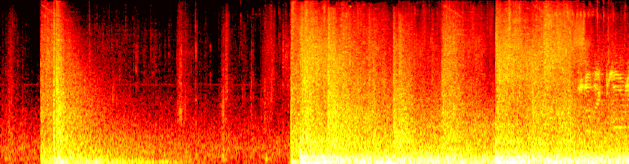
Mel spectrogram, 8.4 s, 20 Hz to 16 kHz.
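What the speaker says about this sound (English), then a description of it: "Cool guys don't look at explosions" Explosion in Fallout 3 gameplay: a sudden heavy boom lands near the start and fades, then a second, louder blast erupts and rumbles on continuously with debris and crackling, with some talk underneath.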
